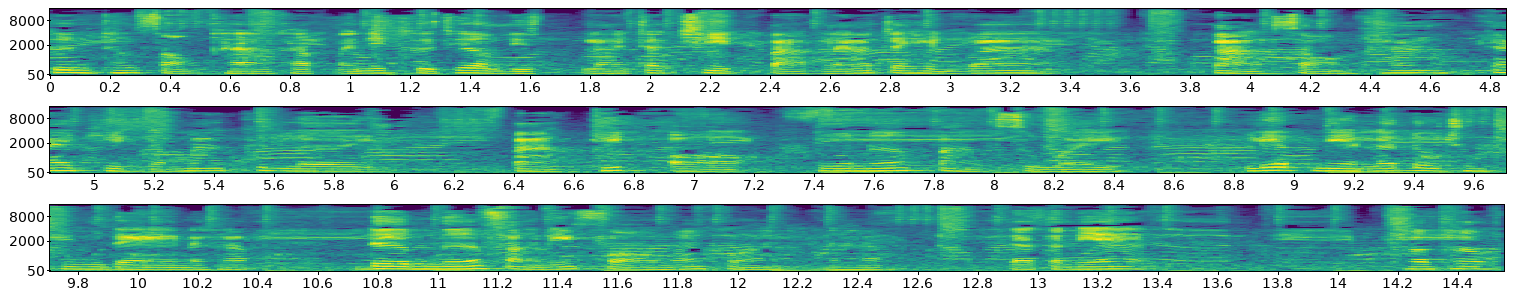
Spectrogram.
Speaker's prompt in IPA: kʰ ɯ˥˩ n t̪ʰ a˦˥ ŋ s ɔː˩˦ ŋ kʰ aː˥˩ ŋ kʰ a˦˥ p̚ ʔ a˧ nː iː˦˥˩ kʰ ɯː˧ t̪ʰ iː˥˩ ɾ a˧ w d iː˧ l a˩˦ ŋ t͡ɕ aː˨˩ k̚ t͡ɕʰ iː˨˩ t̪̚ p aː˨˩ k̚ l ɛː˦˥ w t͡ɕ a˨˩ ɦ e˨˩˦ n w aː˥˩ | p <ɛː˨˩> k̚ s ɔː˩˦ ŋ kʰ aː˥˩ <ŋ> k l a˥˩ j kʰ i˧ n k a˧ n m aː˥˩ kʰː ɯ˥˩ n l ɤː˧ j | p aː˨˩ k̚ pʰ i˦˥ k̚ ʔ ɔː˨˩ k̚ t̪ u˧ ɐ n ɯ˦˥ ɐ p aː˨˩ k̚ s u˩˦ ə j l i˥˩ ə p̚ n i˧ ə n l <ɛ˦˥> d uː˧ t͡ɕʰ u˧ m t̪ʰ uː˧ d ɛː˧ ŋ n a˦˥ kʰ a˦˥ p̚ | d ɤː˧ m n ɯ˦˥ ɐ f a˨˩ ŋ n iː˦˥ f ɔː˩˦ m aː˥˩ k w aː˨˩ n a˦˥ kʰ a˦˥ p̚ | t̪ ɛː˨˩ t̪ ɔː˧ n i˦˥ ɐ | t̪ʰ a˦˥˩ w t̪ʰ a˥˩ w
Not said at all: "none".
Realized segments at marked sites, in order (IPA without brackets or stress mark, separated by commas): aː˨˩, ŋ, ɛ˦˥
